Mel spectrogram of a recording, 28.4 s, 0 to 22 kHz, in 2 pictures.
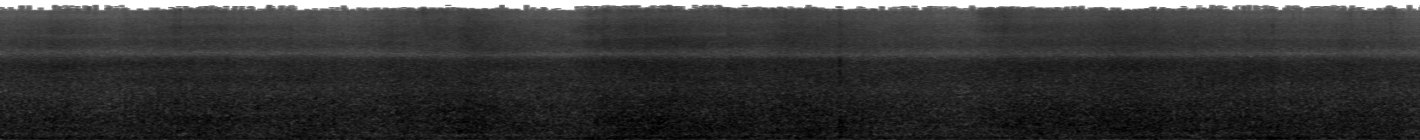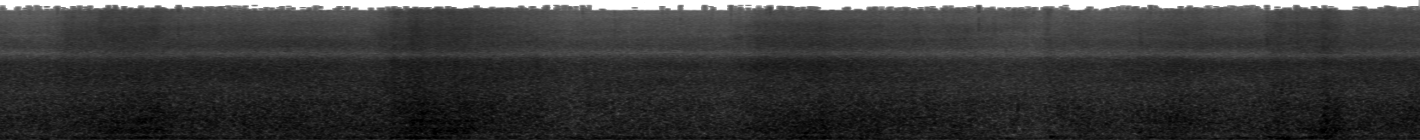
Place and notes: Kukuliškiai, Lithuania, on Dutchmans Cap
Standing on a highest place on Lithuanian seashore: so called The Dutchman's Cap. Just after a heavy rain, so there were rare 10 minutes to be alone on this tourists place. Sennheiser Ambeo headset.
Klaipėdos rajono savivaldybė, Klaipėdos apskritis, Lietuva, 2 July 2021, 14:30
